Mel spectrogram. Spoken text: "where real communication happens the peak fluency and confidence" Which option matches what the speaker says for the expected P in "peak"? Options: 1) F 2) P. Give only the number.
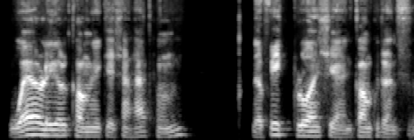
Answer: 1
